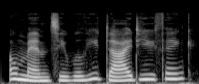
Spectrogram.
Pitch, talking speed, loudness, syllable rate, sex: 210 Hz, 240 wpm, -14 LUFS, 5.1 syllables/s, female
